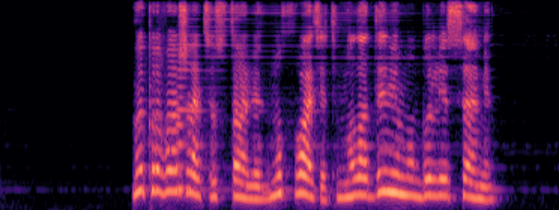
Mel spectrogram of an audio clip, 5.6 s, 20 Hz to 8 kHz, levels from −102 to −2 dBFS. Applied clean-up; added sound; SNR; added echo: neural mask model DeepFilterNet 3.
